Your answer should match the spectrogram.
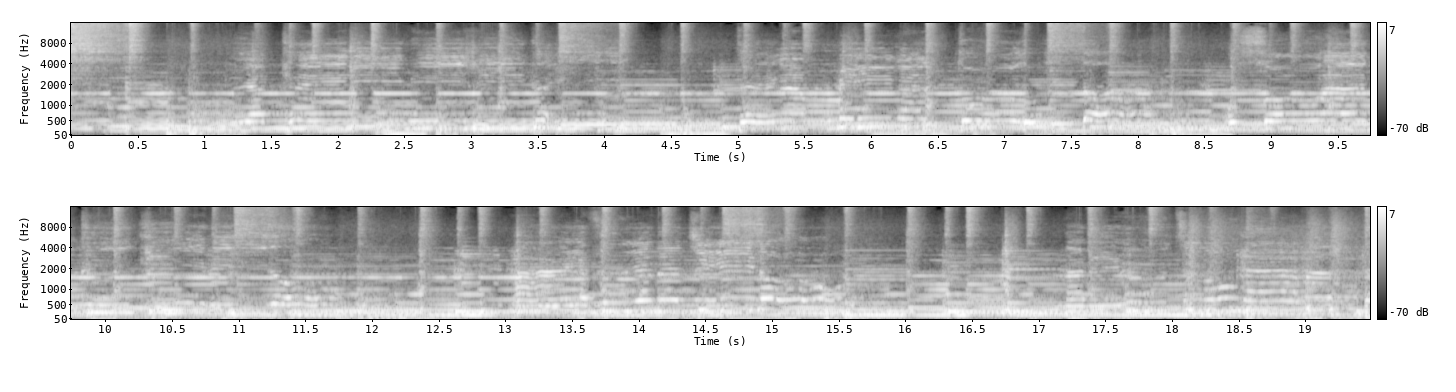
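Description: Live band playing a blues-rock song: electric organ, electric guitar, electric bass and drum kit together, with a steady drum beat under the organ and guitar lines.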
